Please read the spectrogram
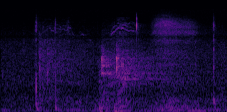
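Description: A few faint, sparse key clicks on a computer keyboard as a command is typed in a terminal.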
